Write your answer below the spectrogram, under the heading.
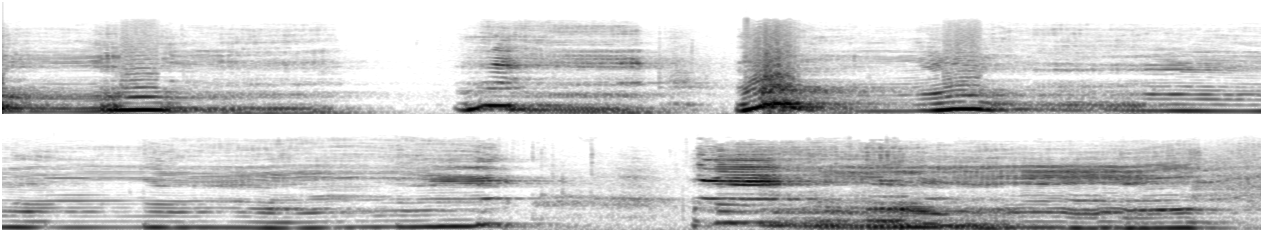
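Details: Saint Bernard Ours making dinosaur-like talking sounds: short grunting bursts, then a sustained moan that slowly falls, and a final rough, wavering groan; several varied low vocal phrases in sequence.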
